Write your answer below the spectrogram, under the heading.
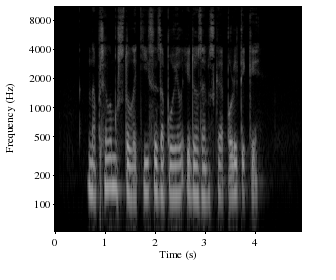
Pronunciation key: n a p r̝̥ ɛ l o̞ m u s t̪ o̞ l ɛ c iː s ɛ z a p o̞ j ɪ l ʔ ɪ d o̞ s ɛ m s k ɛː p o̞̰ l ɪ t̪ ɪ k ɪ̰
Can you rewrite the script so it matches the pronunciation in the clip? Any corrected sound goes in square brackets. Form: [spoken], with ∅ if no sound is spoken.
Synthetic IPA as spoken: n a p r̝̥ ɛ l o̞ m u s t̪ o̞ l ɛ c iː s ɛ z a p o̞ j ɪ l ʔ ɪ d o̞ [z] ɛ m s k ɛː p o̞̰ l ɪ t̪ ɪ k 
